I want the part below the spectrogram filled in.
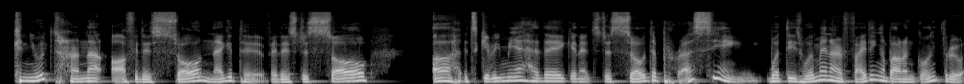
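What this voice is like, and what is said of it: Put-on Puerto Rican accent. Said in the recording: “My mom's got a Puerto Rican accent. She's from the island”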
